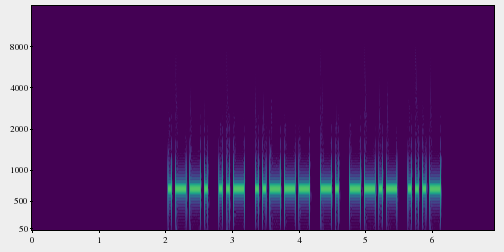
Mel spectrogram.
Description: Morse code, heard as a keyed tone, about 22 wpm, 700 Hz. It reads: PU2NQV
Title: DXCC-100 Call Signs - 6 Characters - Repeated 3x - 22wpm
